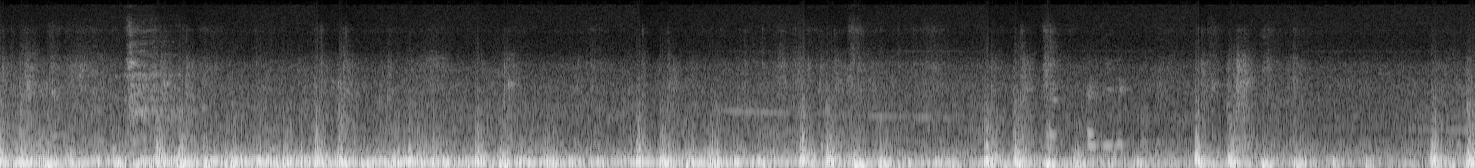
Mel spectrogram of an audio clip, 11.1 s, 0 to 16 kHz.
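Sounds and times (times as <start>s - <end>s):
tram wheels rumbling on rails: 0.0s - 11.0s
sharp knocks: 7.4s - 8.1s, 8.9s - 9.9s.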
